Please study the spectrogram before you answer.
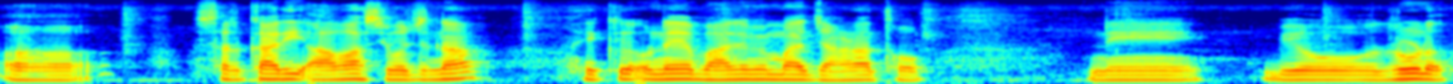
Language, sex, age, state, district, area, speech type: Sindhi, male, 18-30, Gujarat, Kutch, rural, spontaneous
